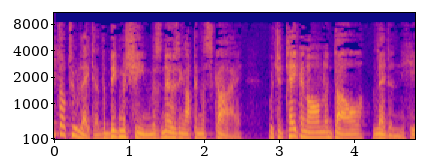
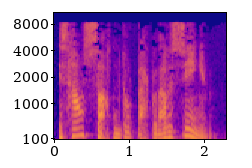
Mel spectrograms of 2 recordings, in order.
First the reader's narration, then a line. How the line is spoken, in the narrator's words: muttered Biggles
